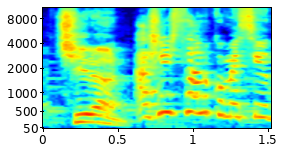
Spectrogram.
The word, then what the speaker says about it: Çırağan: que durante o vídeo a gente acaba pronunciando o nome do hotel errado chamando ele disse lá ganhe porque é assim que se escreve mas a pronúncia em turco é tirando a gente está no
